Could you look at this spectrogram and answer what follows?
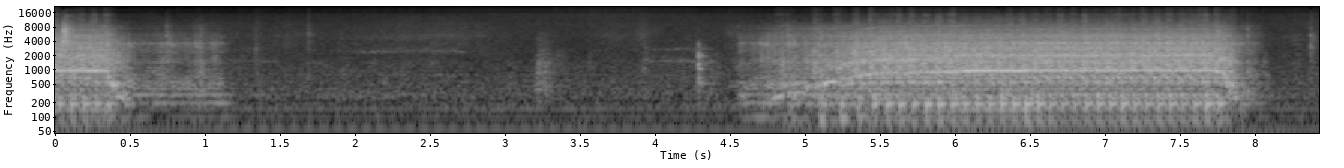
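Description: A sewing machine stitching a seam in fabric, a brief whir at the start, then a pause and a steady, loud, sustained mechanical hum of continuous stitching for about three seconds, close up.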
